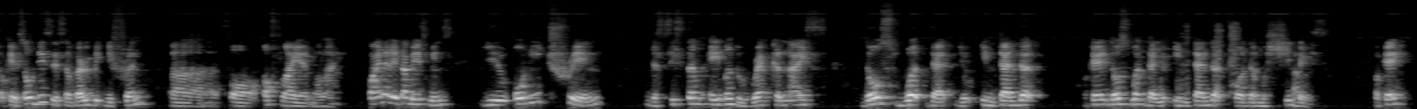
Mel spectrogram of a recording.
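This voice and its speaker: A man's voice: medium pitch, rough recording. A man giving an informal technical lecture as an online instructor, often repeating phrases and checking in with okay and right.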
